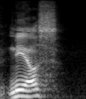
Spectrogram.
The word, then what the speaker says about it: Neos: Neos, sounds kind of like the Matrix, Neo. It's spelled like that, N-E-O-S, Neos.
